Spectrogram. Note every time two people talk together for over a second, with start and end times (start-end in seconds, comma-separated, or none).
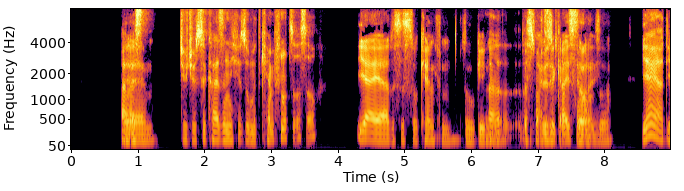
6.2-8.0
